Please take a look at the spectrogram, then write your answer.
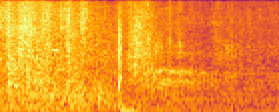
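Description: Gunfire in a Counter-Strike style competitive shooter match, a dense burst of shots with a sharper crack near the middle, loud and close, layered over busy game noise.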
